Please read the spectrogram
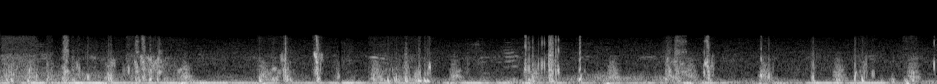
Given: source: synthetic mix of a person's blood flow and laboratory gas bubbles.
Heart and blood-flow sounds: Doppler ultrasound of blood flow; subclavian vein
0.00-0.41 s: bubbles
0.45-0.55 s: bubbles
0.60-0.80 s: bubbles
0.83-1.87 s: bubbles
2.56-2.97 s: bubbles
3.12-3.25 s: bubbles
3.68-4.34 s: bubbles
5.21-5.62 s: bubbles
5.75-5.86 s: bubbles
6.62-6.88 s: bubbles
7.01-7.16 s: bubbles
7.57-7.75 s: bubbles
8.10-8.19 s: bubbles
8.52-8.68 s: bubbles
8.71-8.76 s: bubbles
9.02-9.17 s: bubbles
9.31-9.38 s: bubbles
From the record:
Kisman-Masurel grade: 243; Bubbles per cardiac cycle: several, 3 to 8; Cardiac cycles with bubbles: 100%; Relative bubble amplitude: loud (0.450 to 0.775); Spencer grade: 3 (all of the cardiac periods contain showers or single bubble signals, but not dominating or overriding the cardiac motion signals); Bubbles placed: anywhere in the cardiac cycle

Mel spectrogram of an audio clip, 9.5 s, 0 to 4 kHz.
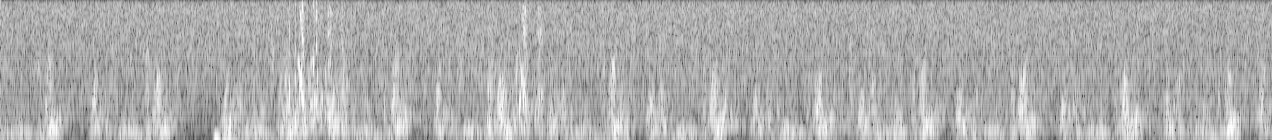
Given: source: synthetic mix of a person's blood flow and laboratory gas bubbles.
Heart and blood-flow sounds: Doppler ultrasound of blood flow; precordium
2.04-2.69 s: bubbles
3.62-4.10 s: bubbles
From the record:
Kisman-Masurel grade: 222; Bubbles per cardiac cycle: several, 3 to 8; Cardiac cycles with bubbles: 10 to 50%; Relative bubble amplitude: moderate (0.250 to 0.450); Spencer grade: 2 (many but less than half of the cardiac periods contain bubble signals, singularly or in groups); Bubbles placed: anywhere in the cardiac cycle

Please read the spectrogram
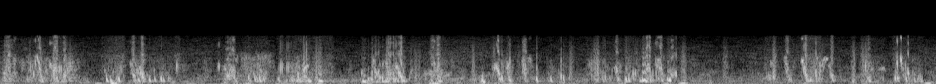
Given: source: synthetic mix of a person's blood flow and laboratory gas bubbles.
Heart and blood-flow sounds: Doppler ultrasound of blood flow; subclavian vein
0.00-0.81 s: bubbles
1.01-1.27 s: bubbles
1.29-1.81 s: bubbles
2.16-3.35 s: bubbles
3.59-4.13 s: bubbles
4.23-4.48 s: bubbles
4.90-5.15 s: bubbles
5.21-5.42 s: bubbles
5.46-5.73 s: bubbles
5.84-6.80 s: bubbles
7.63-7.77 s: bubbles
7.83-7.96 s: bubbles
7.99-8.38 s: bubbles
8.62-8.87 s: bubbles
8.92-9.24 s: bubbles
From the record:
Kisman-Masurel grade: 333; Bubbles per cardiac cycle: rolling drumbeat, 9 or more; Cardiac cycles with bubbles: 50 to 99%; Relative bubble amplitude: loud (0.450 to 0.775); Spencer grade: 3 (all of the cardiac periods contain showers or single bubble signals, but not dominating or overriding the cardiac motion signals); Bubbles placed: anywhere in the cardiac cycle

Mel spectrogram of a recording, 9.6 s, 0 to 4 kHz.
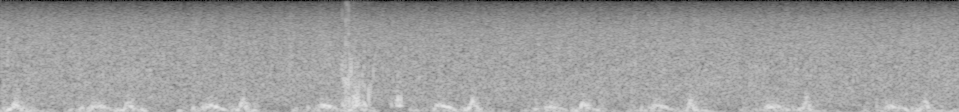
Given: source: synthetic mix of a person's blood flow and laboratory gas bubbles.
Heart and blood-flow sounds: Doppler ultrasound of blood flow; precordium
3.38-3.77 s: bubbles
3.88-4.05 s: bubbles
From the record:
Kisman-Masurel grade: 223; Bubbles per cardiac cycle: several, 3 to 8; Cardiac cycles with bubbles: 10 to 50%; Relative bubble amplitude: loud (0.450 to 0.775); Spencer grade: 2 (many but less than half of the cardiac periods contain bubble signals, singularly or in groups); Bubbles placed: only in the low amplitude regions of the cardiac cycle

